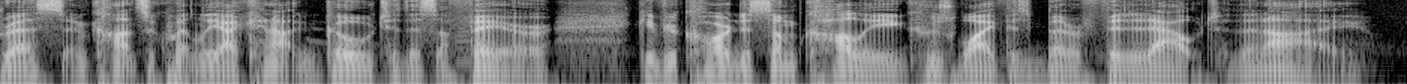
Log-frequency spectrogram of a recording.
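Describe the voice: The text is read aloud. The reading is plain.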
